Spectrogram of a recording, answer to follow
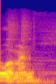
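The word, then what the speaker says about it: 我们: of it here we have the radical for woman but the pronunciation is the same as he so we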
